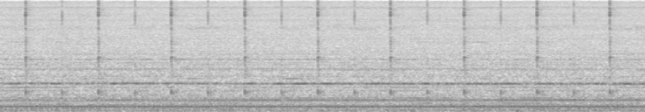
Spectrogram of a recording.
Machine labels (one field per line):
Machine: valve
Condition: normal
